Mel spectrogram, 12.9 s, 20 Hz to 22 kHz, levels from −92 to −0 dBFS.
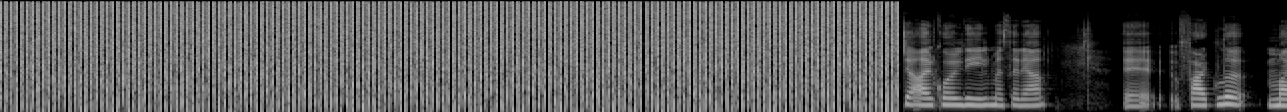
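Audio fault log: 0.0–9.02 s, compressed stream played as audio: chattering static replaces the sound until speech comes back with "alkol değil mesela". Undecoded Dolby Digital data is being played as samples, so you get 5.33 ms noise bursts 31.25 times a second, with padding between them.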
